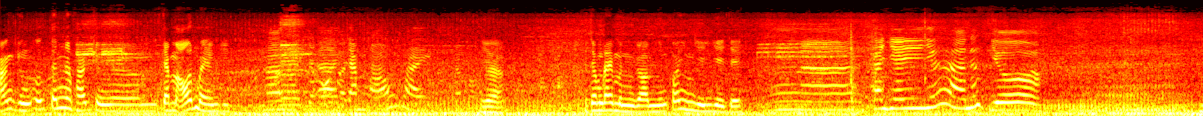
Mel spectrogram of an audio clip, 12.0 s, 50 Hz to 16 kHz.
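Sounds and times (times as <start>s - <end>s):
voices talking: 0.0s - 5.2s, 5.8s - 10.6s
street traffic rumble: 0.0s - 12.0s.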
